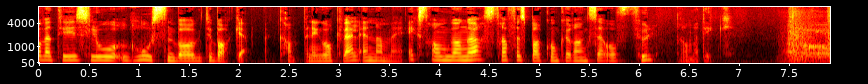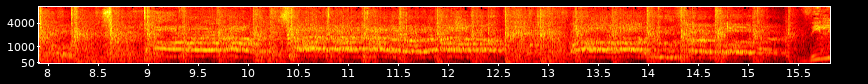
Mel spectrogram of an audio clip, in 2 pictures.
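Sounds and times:
speech: 0.0 - 8.0
team of men cheering and shouting in dressing room: 7.4 - 15.4
rhythmic thumping and stamping: 7.4 - 15.8.

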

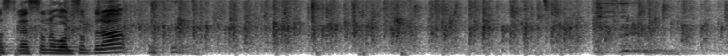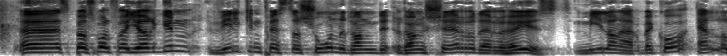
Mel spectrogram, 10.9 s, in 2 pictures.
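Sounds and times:
speech: 0.0 - 1.6, 5.6 - 10.9
applause: 0.0 - 6.6.

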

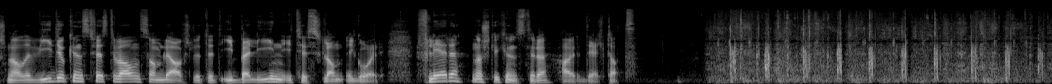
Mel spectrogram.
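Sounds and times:
speech: 0.0 - 6.4
hiss: 0.0 - 10.5
footsteps of a young woman jogging on a deserted road: 7.0 - 10.5.

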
